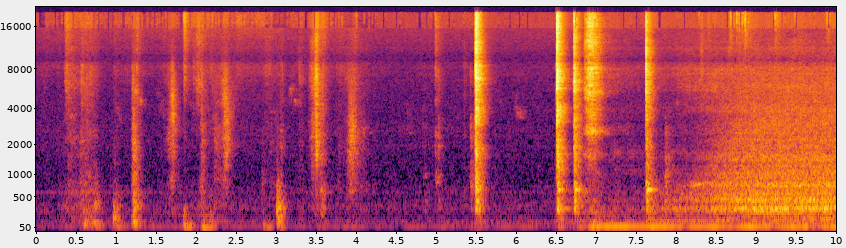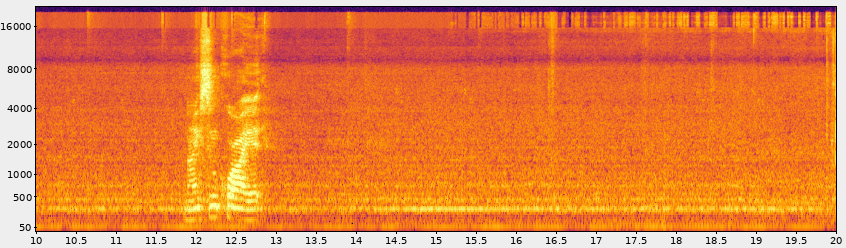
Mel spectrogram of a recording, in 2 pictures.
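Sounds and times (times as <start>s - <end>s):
small sharp clicks and knocks: 4.9s - 5.8s, 6.5s - 8.0s
air conditioner humming: 6.8s - 20.0s.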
